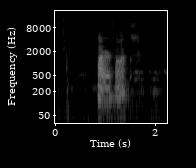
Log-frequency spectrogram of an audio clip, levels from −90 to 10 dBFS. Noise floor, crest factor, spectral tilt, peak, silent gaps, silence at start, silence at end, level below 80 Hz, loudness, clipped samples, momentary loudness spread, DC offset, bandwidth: -87 dBFS; 24 dB; -5.5 dB/octave; -30 dBFS; none; 0.85 s; 0.6 s; under -90 dBFS; -50 LUFS; under 0.1%; 21 LU; under 0.1%; 15.5 kHz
